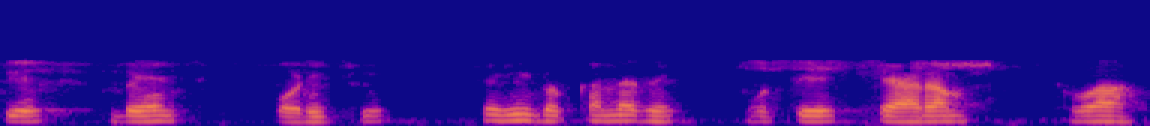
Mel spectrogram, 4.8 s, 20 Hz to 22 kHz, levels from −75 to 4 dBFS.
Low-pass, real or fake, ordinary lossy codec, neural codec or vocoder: 3.6 kHz; fake; MP3, 24 kbps; codec, 24 kHz, 3 kbps, HILCodec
